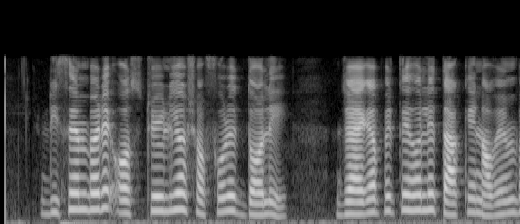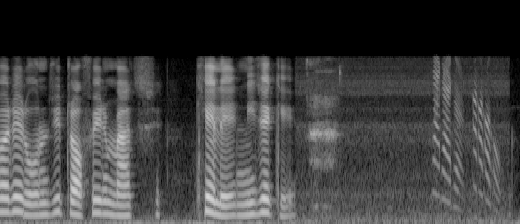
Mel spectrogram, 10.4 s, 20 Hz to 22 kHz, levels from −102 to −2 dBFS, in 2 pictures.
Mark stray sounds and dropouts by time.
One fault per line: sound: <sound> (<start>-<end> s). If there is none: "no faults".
sound: laugh (8.2-8.7 s)
sound: chirp (9.5-10.2 s)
